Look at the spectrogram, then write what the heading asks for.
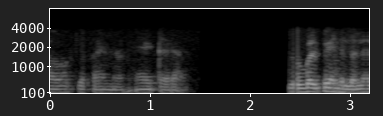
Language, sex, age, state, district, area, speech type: Malayalam, male, 18-30, Kerala, Wayanad, rural, conversation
